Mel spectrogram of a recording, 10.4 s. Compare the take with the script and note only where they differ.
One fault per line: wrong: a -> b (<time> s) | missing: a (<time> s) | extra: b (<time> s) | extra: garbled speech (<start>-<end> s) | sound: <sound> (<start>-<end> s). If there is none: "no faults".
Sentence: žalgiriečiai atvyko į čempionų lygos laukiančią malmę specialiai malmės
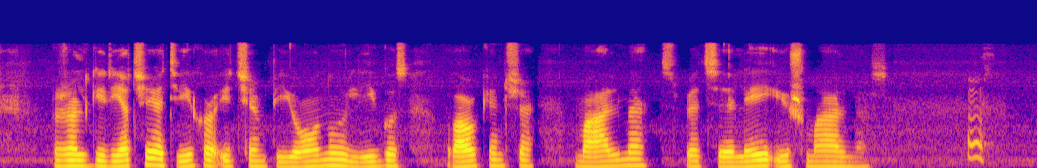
extra: iš (7.9 s)
sound: laugh (9.7-10.0 s)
